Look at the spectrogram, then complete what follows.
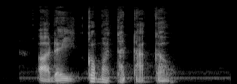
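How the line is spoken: Stammering. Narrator (Vietnamese): Ông mua đất lắp bắp

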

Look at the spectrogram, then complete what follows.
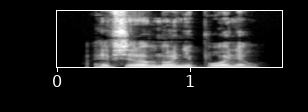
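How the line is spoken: Quiet speech. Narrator (Russian): тихо сказал Труман

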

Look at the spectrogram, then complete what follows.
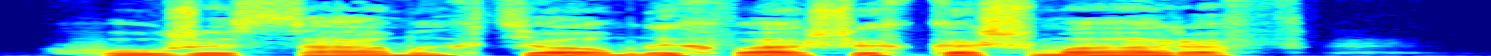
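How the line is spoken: Quiet. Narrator (Russian): тихо ответила она

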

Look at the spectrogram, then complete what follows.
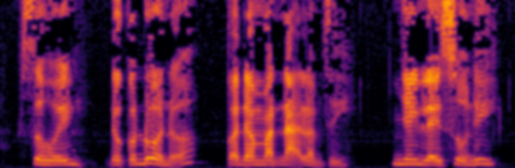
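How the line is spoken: Angry speech. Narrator (Vietnamese): tức giận nói

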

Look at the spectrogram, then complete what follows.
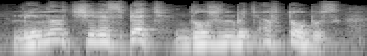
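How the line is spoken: Plain. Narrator (Russian): сказала Рима

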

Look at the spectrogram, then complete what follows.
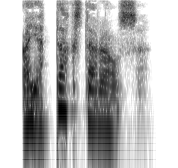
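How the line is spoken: Muffled growl. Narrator (Russian): Даша зарычала у него под мышкой

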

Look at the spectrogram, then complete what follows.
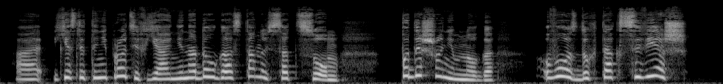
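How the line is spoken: Forced cheerfulness. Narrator (Russian): Преувеличенно бодро ответила я

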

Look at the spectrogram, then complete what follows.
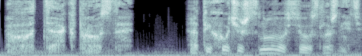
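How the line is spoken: Tired. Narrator (Russian): устало спросил Соник

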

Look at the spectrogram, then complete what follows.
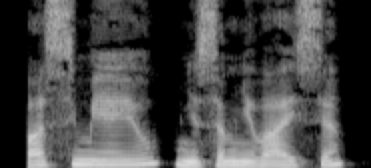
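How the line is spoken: Icy tone. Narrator (Russian): ледяным тоном бросил Гарик

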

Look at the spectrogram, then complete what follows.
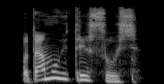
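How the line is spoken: Dry reply. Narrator (Russian): сухо ответила я

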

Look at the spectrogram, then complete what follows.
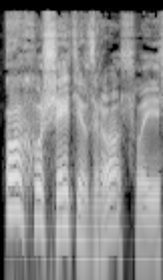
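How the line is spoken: Condescending snort. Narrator (Russian): снисходительно фыркнула Юля

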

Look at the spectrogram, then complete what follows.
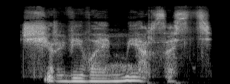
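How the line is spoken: Hissing. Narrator (Russian): прошипела шелковая тень

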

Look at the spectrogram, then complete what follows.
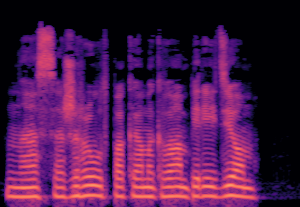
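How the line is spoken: Grim reply. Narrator (Russian): мрачно ответил чужой мечник

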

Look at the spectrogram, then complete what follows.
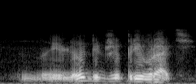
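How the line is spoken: Grumbling. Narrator (Russian): буркнул адвокат

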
